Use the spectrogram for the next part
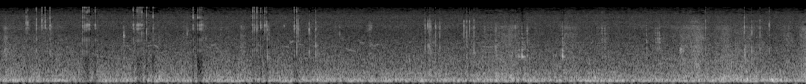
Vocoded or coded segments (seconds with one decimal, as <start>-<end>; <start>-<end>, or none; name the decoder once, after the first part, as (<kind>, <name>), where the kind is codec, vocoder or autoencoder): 4.9-8.1 (vocoder, BigVGAN v2)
